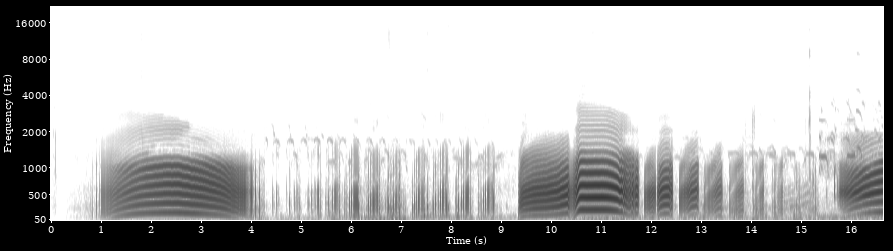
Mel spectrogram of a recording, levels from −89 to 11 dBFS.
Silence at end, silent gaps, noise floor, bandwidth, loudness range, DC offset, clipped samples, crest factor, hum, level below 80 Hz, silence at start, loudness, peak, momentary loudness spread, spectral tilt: 0 s; none; -76 dBFS; 2.9 kHz; 22 LU; under 0.1%; under 0.1%; 18 dB; none; -54 dBFS; 1.05 s; -17 LUFS; -2 dBFS; 25 LU; -13 dB/octave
